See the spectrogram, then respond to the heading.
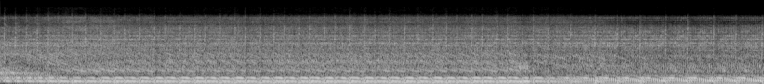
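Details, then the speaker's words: Husqvarna 450 chainsaw, starts fine but won't rev: rough uneven two-stroke note stumbling around four times a second, missing and bogging on throttle, erratic spark; ignition module suspected; misfire and bog. "but we could certainly hear that it wasn't running right and it was missing and when we pulled the throttle it would just bog"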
